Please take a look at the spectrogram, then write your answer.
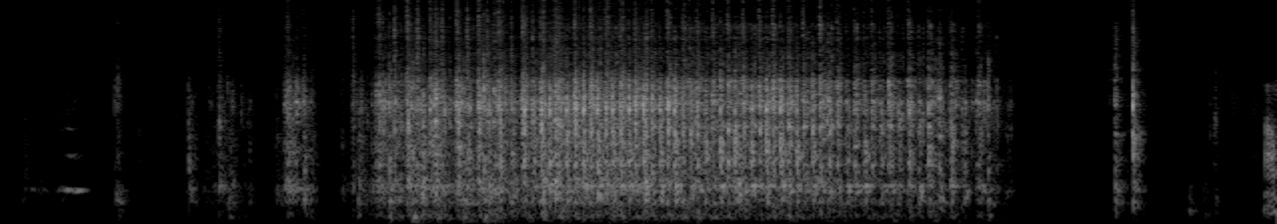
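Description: A sewing machine stitching the collar of an abaya gown: a few short stuttering starts, then a steady whirring run of several seconds, stopping before brief closing taps, heard close and without talk.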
